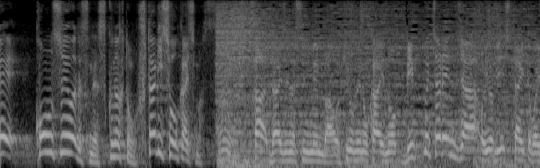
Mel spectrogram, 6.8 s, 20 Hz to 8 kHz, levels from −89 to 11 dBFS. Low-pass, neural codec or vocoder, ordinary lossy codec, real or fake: none; none; none; real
